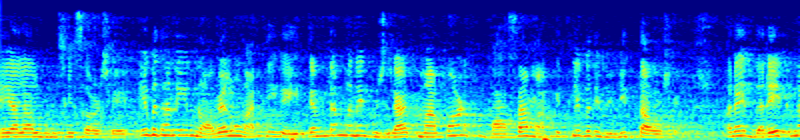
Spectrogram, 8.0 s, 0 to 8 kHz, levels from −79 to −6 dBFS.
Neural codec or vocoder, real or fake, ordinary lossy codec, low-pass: codec, 16 kHz, 16 kbps, FreqCodec, larger model; fake; none; 7.2 kHz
